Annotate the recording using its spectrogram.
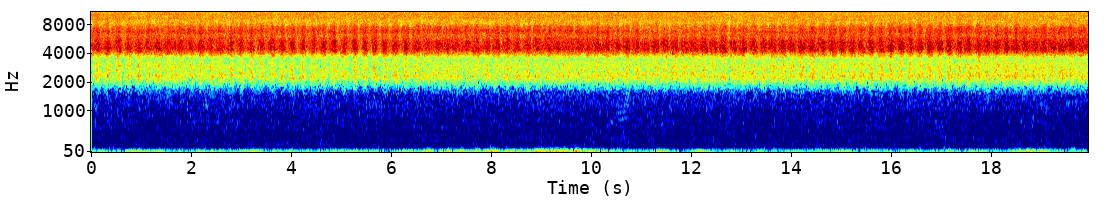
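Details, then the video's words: Cicadas singing unseen in the oaks of Vézénobres, a southern French village: an unbroken high buzzing drone with rapid regular pulsations, unchanging for the whole stretch, with a few faint clicks and a low background hum. "The sounds of CICADAS😊 : Welcome in the south of France"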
